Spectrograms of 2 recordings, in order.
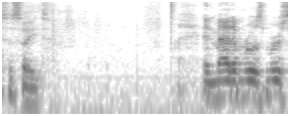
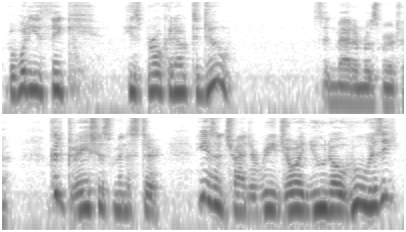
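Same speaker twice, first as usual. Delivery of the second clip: a higher, disbelieving barmaid voice; Madame Rosmerta; 6 semitones higher, 7 dB louder than usual. A narrator's reading. Barmaid gossiping with the Minister, shocked and disbelieving. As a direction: voice the landlady's shocked question.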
